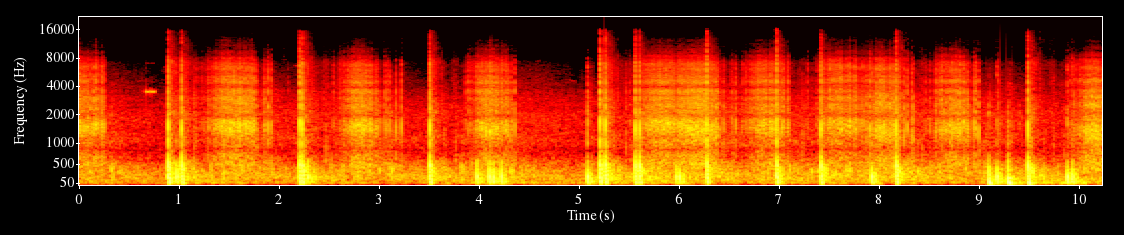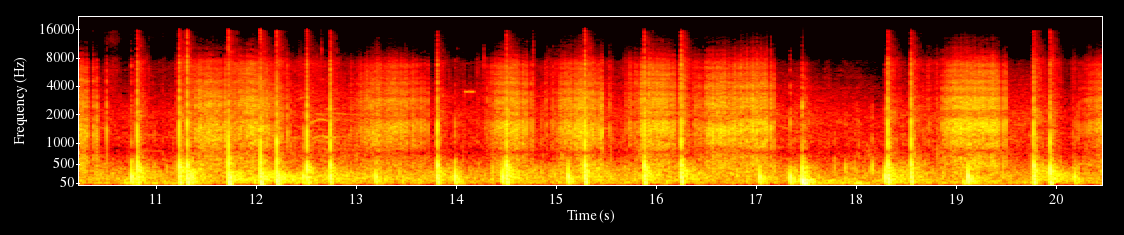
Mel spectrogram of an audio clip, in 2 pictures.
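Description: Aerial fireworks display: a rapid, irregular series of sharp bangs from bursting shells, often several a second.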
